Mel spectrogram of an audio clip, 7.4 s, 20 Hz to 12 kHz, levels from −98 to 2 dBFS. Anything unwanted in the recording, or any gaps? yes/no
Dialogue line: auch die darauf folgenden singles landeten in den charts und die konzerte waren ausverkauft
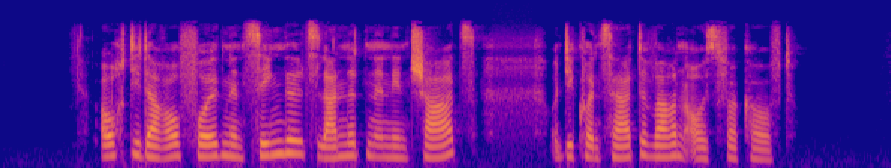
no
